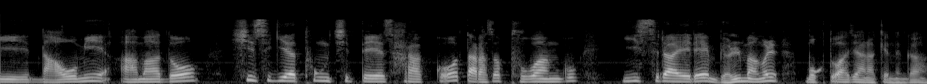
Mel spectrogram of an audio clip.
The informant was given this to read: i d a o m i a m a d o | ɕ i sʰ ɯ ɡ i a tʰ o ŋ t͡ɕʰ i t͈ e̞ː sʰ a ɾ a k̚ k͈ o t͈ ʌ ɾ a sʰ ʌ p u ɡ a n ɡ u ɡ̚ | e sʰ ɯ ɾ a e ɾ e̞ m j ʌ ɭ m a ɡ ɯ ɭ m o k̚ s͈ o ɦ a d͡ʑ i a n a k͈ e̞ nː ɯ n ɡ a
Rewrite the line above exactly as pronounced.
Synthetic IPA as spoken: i n a o m i a m a d o | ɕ i sʰ ɯ ɡ i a tʰ o ŋ t͡ɕʰ i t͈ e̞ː sʰ a ɾ a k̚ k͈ o t͈ a ɾ a sʰ ʌ p u ɡ a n ɡ u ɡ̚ | i sʰ ɯ ɾ a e ɾ e̞ m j ʌ ɭ m a ŋ ɯ ɭ m o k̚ t͈ o ɦ a d͡ʑ i a n a k͈ e̞ nː ɯ n ɡ a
